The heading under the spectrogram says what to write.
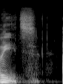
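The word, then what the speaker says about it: Apizza: So that's a Neapolitan pronunciation of pizza, right? Mm-hmm. Abizza. Abizza. We usually take the last vowel and we put it before the word.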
